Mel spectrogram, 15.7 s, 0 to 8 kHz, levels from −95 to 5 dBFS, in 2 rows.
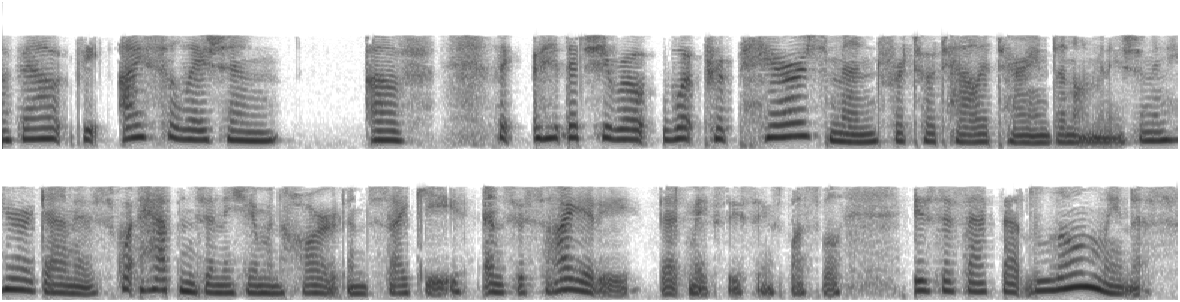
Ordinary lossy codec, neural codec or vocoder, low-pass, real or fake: AAC, 16 kbps; none; 7.2 kHz; real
